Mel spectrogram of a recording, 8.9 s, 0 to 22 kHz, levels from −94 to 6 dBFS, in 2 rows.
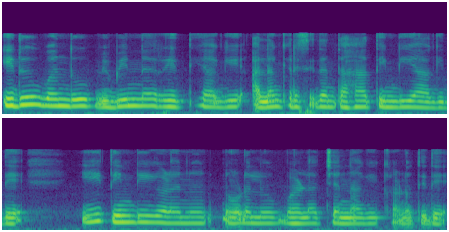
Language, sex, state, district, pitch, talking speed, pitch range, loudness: Kannada, female, Karnataka, Chamarajanagar, 185 Hz, 90 wpm, 175-205 Hz, -17 LUFS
